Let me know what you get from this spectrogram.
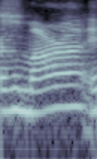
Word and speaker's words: Tarahumara: How do you say that? Tarahumara? Does that sound good? – Sounds good. Yes. Tarahumara Indian.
